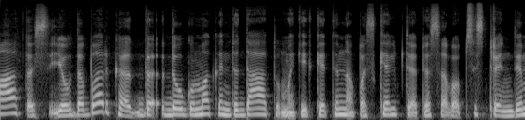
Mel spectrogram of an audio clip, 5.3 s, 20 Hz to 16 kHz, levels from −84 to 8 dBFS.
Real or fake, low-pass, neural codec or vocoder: fake; 14.4 kHz; autoencoder, 48 kHz, 32 numbers a frame, DAC-VAE, trained on Japanese speech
